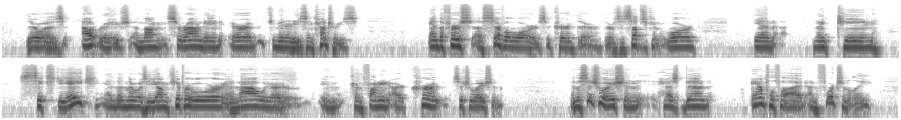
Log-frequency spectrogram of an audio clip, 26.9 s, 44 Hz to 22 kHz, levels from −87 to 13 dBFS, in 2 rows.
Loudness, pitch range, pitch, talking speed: -24 LUFS, 135-165 Hz, 150 Hz, 105 wpm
